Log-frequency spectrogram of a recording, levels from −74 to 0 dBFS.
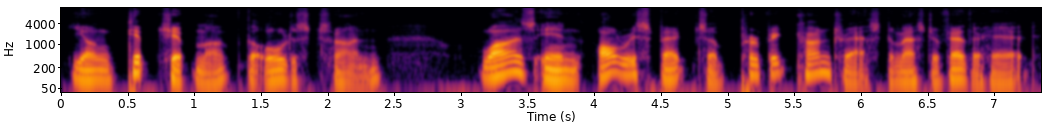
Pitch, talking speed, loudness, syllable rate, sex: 95 Hz, 130 wpm, -21 LUFS, 4.0 syllables/s, male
